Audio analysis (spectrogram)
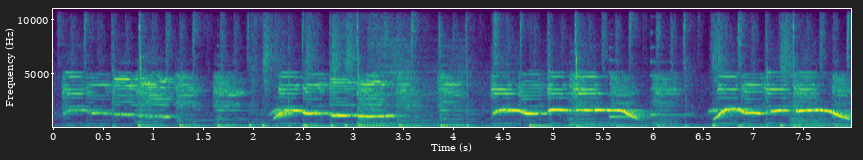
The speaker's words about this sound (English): I wonder if my whistling sounds horrible online. It's not too bad. I don't think it's too bad.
